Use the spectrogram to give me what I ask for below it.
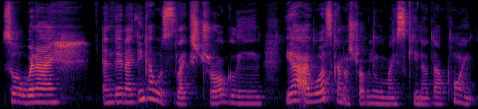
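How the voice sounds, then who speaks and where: A young woman from Cameroon tells a story to her viewers in a relaxed, chatty way. She circles back, repeats words, restarts and corrects herself as she goes. Her pitch sits in a middle range. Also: unhurried. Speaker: skincare vlogger. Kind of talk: casual storytelling while doing makeup.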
